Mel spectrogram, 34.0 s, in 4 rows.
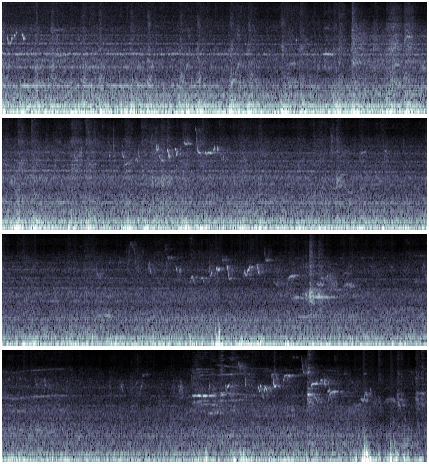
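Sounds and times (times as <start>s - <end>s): birds chirping: 0.0s - 2.7s, 18.7s - 33.9s
heavy train knocks: 0.0s - 18.8s
freight train wheels rumbling: 0.0s - 34.0s.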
